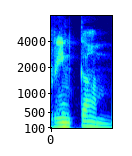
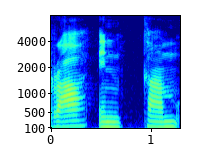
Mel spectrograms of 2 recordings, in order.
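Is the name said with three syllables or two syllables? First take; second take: two; three. First: The name is said as two joined syllables. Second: The name is said as three separate syllables. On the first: This is how the speaker's own group says it. "in our dialect, we pronounce it Rinkam" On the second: This is how other groups say it. "Some call it Ra-in-Kam"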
